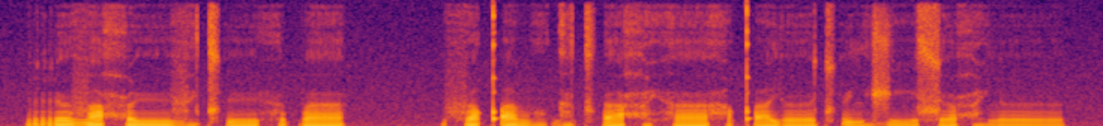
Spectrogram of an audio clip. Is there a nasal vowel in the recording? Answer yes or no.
no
